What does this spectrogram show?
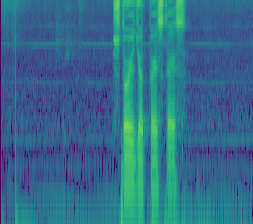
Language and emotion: Russian, neutral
